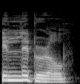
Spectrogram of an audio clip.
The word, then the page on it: illiberal: British English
